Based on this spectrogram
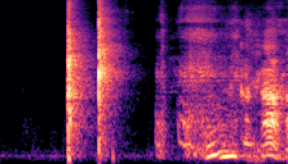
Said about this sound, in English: You can't clap at the same time, though. Like, as last time. Does that make sense?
